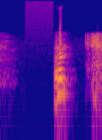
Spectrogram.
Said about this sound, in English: Oh, my. Bless you. Bless you. No. Bless you. Bless you.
